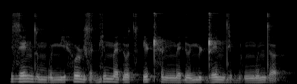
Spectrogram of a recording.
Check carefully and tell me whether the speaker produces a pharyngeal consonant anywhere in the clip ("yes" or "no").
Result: no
